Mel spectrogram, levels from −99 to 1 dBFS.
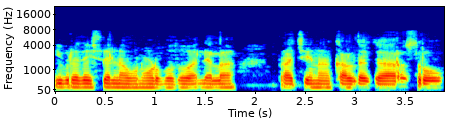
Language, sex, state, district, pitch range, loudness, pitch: Kannada, male, Karnataka, Bellary, 130-135 Hz, -16 LUFS, 130 Hz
